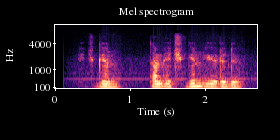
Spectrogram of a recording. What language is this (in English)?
Turkish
